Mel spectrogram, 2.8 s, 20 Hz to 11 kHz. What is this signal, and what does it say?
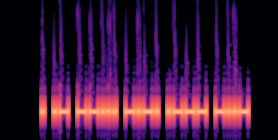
Morse code, heard as a keyed tone, about 40 wpm, 700 Hz. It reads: EA7CJX
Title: DXCC-100 Call Signs - 6 Characters - Repeated 3x - 40wpm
